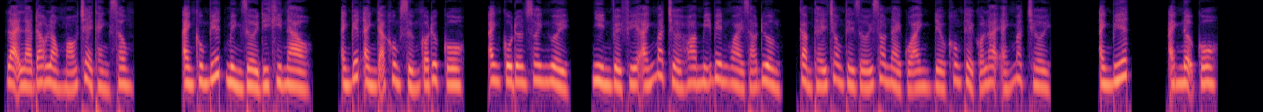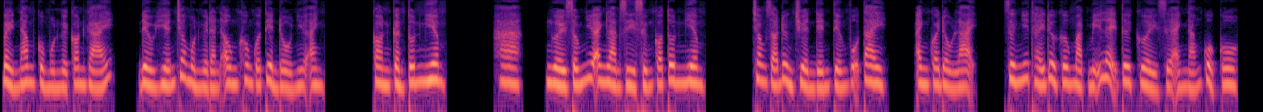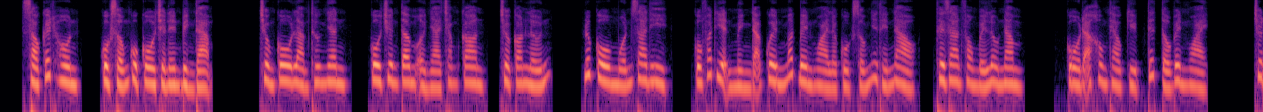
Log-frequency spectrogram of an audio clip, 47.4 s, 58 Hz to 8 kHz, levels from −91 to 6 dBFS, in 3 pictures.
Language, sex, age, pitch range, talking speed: Vietnamese, female, 20-39, 185-225 Hz, 240 wpm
